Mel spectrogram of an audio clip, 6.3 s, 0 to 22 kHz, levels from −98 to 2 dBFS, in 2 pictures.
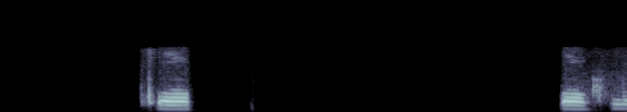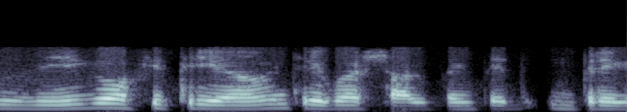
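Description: No technical faults can be heard in this telephone-band speech.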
